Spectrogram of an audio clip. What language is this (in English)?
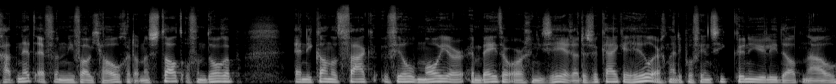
Dutch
